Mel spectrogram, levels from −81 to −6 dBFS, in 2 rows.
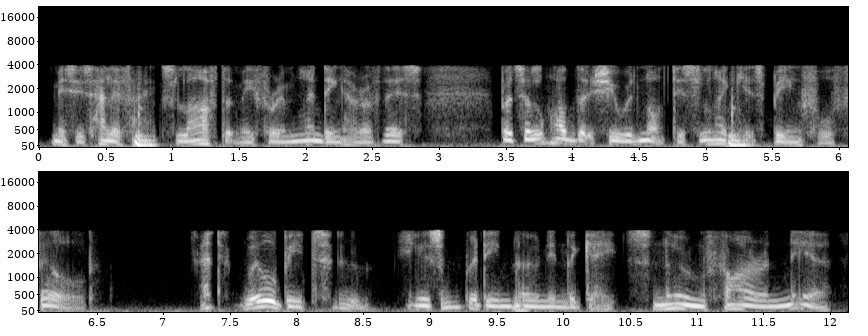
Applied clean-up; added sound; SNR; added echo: neural diffusion model UNIVERSE++.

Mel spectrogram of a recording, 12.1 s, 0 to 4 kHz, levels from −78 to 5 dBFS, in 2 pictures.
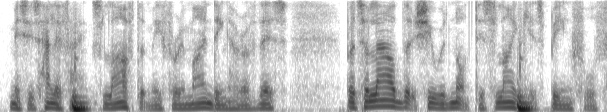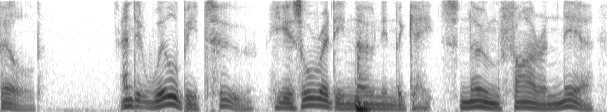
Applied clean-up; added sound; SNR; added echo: none; Bass drum / Thump, thud; 1 dB; none.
